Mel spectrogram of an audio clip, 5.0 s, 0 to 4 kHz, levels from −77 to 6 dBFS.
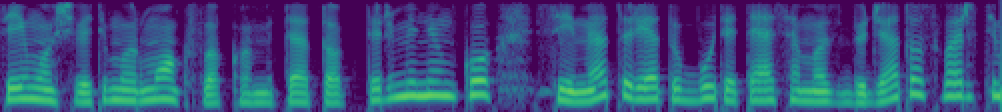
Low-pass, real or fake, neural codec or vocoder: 3.6 kHz; real; none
